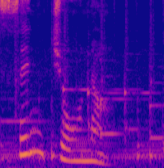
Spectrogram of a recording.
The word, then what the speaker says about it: cinchona: My dear students, learn the pronunciation. This is cinchona.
